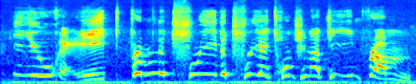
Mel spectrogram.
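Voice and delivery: high, strained, outraged accusation; God losing his temper; furious. Acted. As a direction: roar it slowly in a soaring pitch. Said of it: "like, furious".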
